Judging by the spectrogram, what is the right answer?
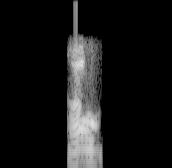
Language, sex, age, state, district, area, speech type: Hindi, male, 60+, Uttar Pradesh, Hardoi, rural, conversation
